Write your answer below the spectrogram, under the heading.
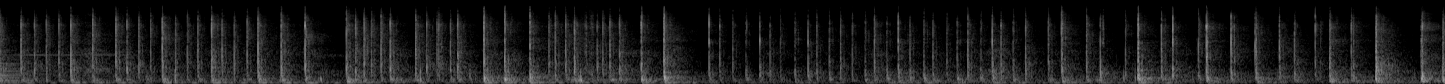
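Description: Tap shoes striking a stage floor in a fast, rhythmic run of taps, unaccompanied by music.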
